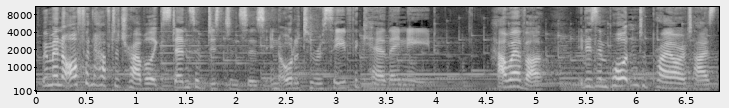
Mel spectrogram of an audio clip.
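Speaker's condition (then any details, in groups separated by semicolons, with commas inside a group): No condition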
